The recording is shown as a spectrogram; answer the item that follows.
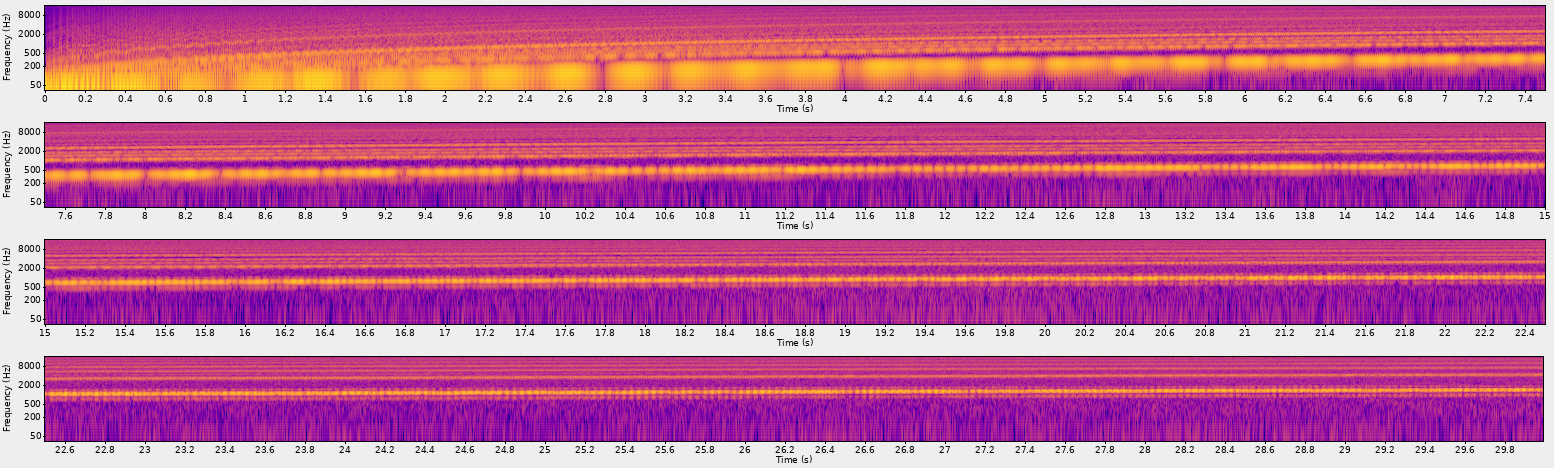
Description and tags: Or was it a triangle? Processed in cool edit.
